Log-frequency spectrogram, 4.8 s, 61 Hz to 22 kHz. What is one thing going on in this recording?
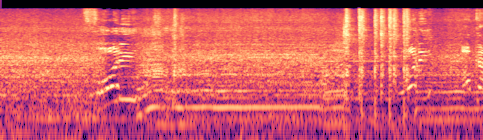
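A supercharged V8 car shifts up a gear under full throttle.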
